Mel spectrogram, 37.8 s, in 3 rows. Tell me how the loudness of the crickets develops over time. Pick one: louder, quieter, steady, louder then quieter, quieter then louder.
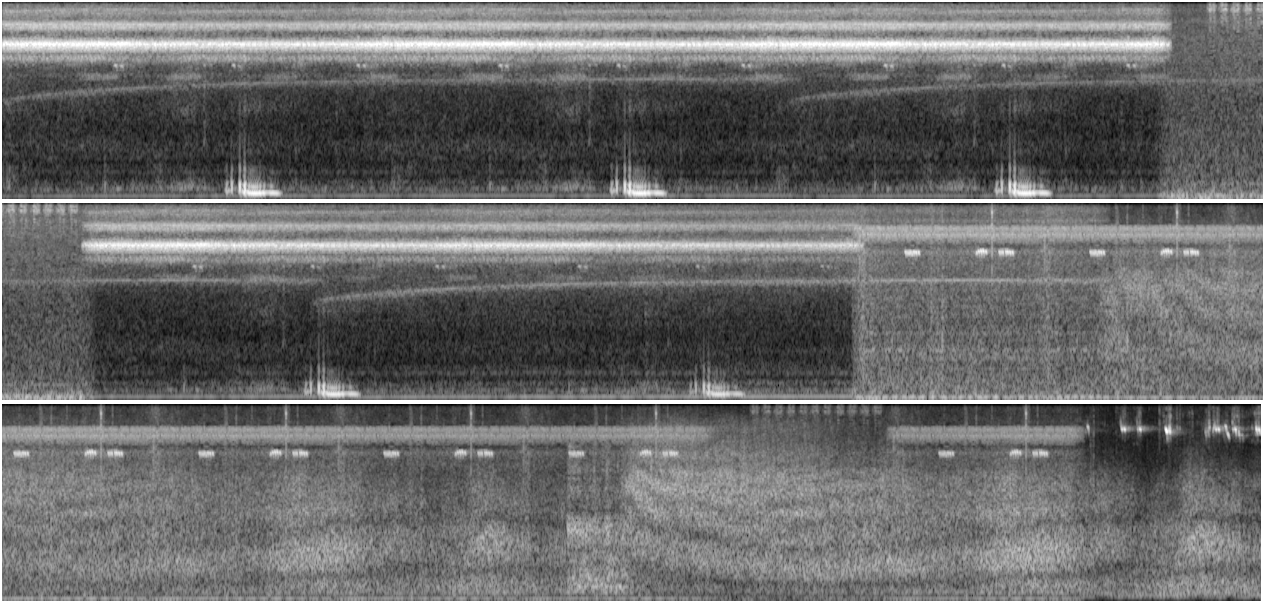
quieter.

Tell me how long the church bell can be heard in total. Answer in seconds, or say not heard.
not heard.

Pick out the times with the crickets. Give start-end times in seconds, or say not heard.
0.0-37.7.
